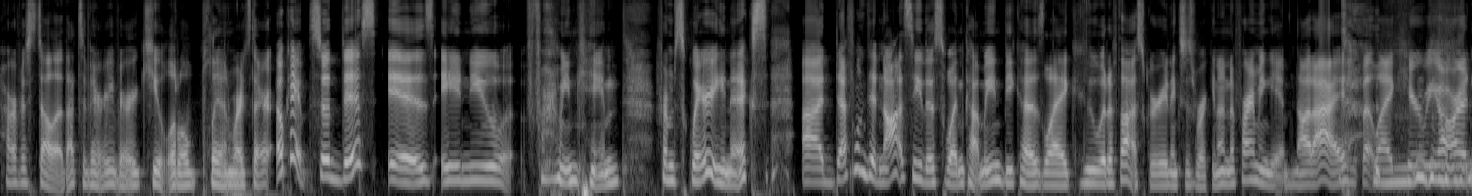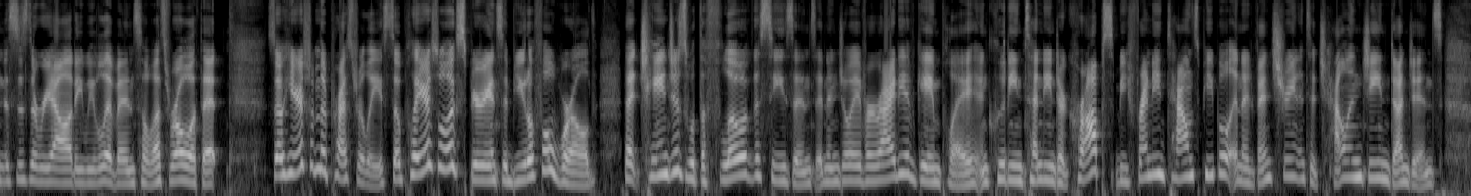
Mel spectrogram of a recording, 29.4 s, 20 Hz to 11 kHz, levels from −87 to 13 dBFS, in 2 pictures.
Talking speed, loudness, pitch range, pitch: 205 wpm, -25 LUFS, 180-240 Hz, 210 Hz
